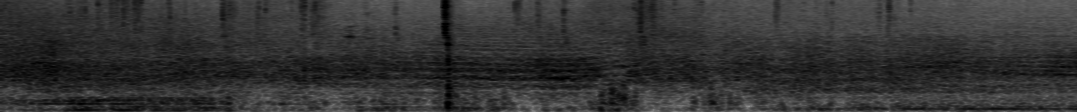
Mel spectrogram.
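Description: Steady outdoor background noise with a low hum that fades out about a second and a half in, and a single sharp click about three and a half seconds in.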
